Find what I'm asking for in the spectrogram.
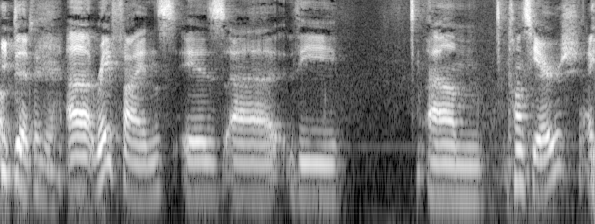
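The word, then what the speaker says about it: Ralph Fiennes: Kind of a specific period of time during the hotel's life where Rafe Fiennes. – There you go. – I just found out, apparently, is how you pronounce it. – Yep. But his brother's name is still pronounced Joseph. – Not Jose. Yeah. – It's Joseph. – Why not just call yourself Ralph? – Because his name is Rafe. – God damn it. – I think it's Welsh. – It is Welsh. – Yes!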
